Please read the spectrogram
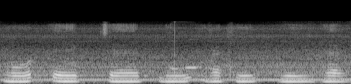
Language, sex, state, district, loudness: Hindi, male, Haryana, Charkhi Dadri, -14 LUFS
